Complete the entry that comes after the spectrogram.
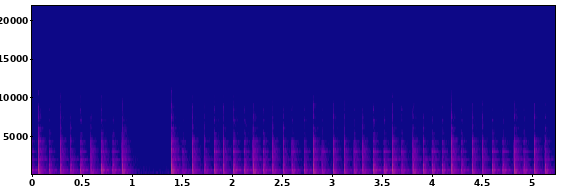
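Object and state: Rubber drum practice pad.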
